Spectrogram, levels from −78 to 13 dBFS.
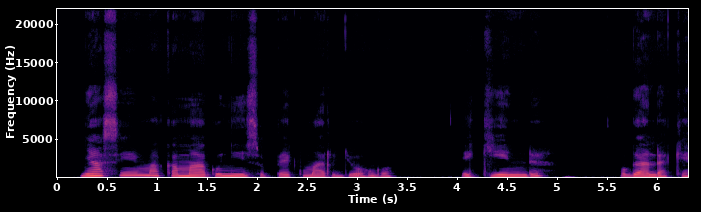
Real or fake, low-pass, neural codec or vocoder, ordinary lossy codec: real; none; none; none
